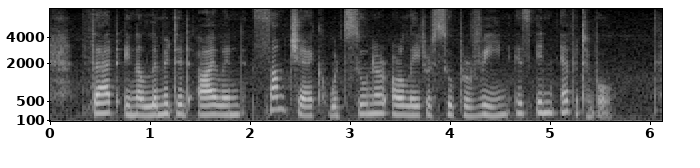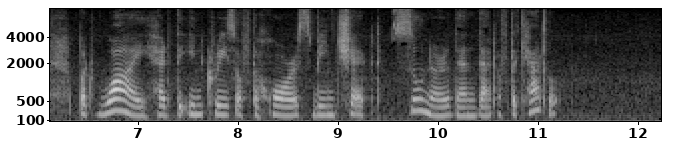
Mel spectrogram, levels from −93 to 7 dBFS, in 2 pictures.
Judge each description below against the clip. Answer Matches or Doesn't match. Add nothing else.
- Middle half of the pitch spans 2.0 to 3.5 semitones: Matches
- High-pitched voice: Matches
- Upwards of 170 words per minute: Doesn't match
